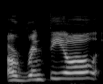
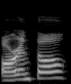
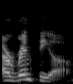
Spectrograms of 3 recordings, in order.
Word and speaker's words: Orenthal: OJ Simpson whose original name is arinthal James Simpson yes this is how he pronounces it I know a lot of people say orthol but he pronounces it arinthal or he pronounced it he died recently I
